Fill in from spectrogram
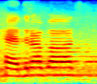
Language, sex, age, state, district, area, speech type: Sindhi, female, 30-45, Uttar Pradesh, Lucknow, urban, spontaneous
